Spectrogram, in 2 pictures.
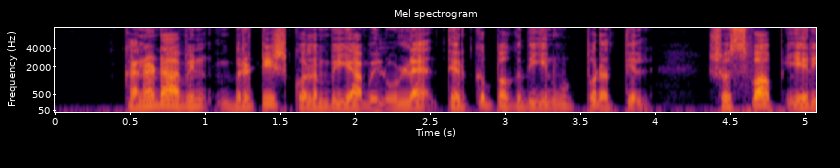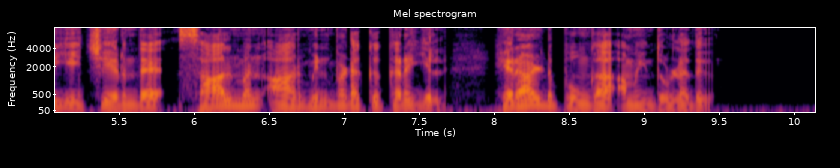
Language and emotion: Tamil, neutral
